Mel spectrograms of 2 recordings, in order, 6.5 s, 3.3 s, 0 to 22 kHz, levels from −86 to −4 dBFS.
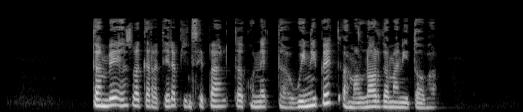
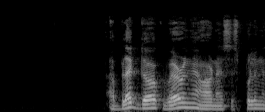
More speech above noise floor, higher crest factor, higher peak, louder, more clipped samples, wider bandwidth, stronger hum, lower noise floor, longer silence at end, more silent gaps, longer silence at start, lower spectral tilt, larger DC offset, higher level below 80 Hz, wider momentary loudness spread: about the same, 54 dB vs 52 dB; about the same, 22 dB vs 18 dB; first, -4 dBFS vs -18 dBFS; first, -24 LUFS vs -34 LUFS; neither; second, 11.5 kHz vs 13 kHz; neither; second, -78 dBFS vs -86 dBFS; first, 1.1 s vs 0 s; neither; second, 1.15 s vs 1.35 s; about the same, -5.5 dB/octave vs -6 dB/octave; neither; second, -76 dBFS vs -70 dBFS; about the same, 11 LU vs 11 LU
